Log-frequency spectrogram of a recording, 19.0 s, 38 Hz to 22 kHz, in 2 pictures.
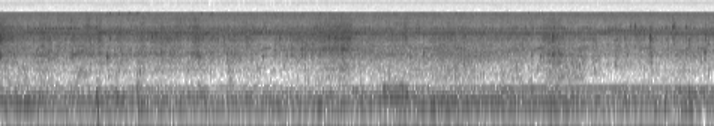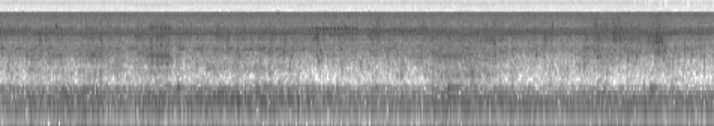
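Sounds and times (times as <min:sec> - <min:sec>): water sloshing and gurgling: 0:00.0 - 0:19.0
elephants rumbling: 0:09.0 - 0:13.6.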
